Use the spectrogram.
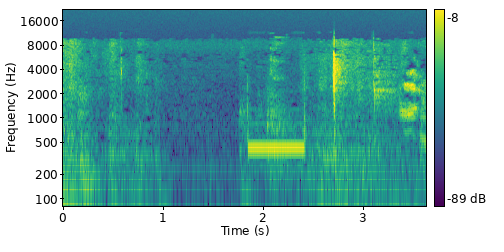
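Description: A telephone busy signal on an unanswered call: a single steady tone of about half a second sounds faintly over low room noise, with brief clicks around it.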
